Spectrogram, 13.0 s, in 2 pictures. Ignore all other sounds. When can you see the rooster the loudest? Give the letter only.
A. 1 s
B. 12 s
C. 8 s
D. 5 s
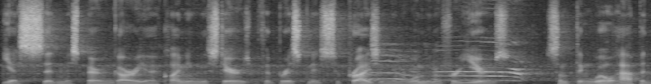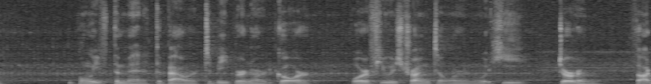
D.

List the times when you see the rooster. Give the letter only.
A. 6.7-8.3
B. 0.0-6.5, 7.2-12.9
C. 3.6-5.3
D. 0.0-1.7
C.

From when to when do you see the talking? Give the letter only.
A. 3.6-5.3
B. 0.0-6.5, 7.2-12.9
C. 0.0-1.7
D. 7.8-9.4
B.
